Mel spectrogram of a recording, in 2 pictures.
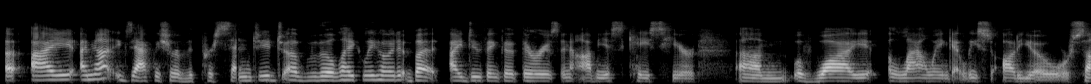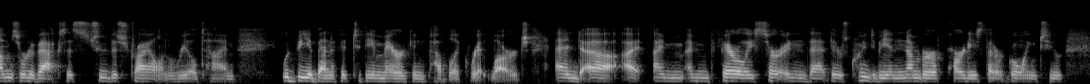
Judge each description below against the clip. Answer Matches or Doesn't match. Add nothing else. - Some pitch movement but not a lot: Matches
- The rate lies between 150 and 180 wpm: Doesn't match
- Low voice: Doesn't match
